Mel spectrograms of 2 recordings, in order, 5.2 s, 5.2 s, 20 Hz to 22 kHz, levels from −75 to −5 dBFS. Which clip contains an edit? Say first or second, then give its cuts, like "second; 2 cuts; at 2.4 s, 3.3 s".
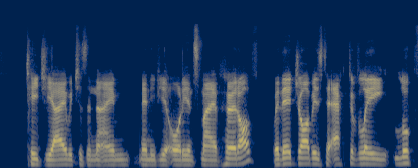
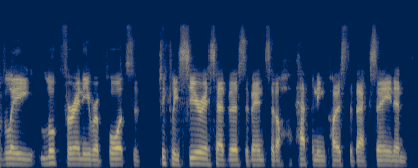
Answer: first; 1 cut; at 3.3 s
